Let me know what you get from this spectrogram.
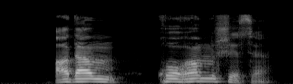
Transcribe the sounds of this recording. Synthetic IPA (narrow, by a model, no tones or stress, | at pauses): ɑd̪ɑm | qʰo̞ʁɑmːʏʃe̞sɪ̰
